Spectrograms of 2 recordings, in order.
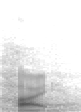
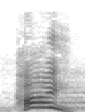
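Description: First: It is said in a plain, neutral way. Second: It is said in an excited, lively way.

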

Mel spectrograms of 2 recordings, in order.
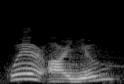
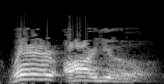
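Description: First: It is said in a warm, loving tone. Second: It is said in a harsh, stern tone. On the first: The caller lovingly seeks the one hiding. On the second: The caller is angry at the one hiding.

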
